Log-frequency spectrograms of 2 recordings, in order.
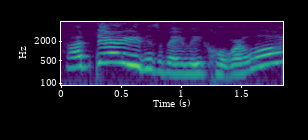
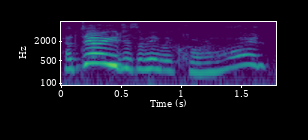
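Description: First: Plain retelling of the meme line; meme quote. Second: Meme quote. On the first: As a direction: quote it lightly. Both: Retold or imitated. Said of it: "I fucking love that meme".

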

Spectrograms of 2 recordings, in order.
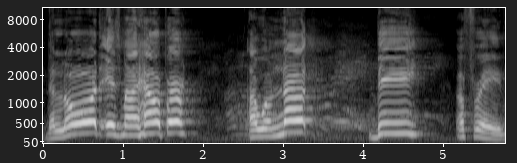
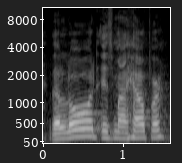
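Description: First: The Lord is my helper, loud, high and slow; a pastor showing the congregation how to declare it, loud; said like you mean it. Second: Said in the usual way. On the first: Shown as a demonstration. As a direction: proclaim it with full conviction. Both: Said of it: "say it like they mean it".

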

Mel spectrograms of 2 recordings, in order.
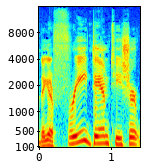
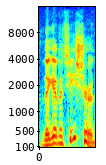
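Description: First: Free stressed, said slowly. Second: Said in the usual way. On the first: Real, not acted. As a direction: lean on free and slow down.

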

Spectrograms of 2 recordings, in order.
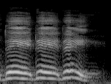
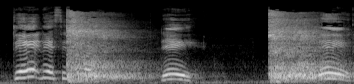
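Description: First: Said in the usual way. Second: DEAD punched loud, falling hard each time; repeated loud Dead, dropping in pitch; emphatic dead. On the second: Real, not acted. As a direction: hammer the word Dead, louder and falling. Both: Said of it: "That's all I'm doing".

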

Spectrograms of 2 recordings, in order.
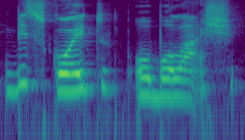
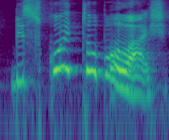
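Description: First: Said in the usual way. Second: 'Biscoito ou bolacha?' asked higher and louder; teasing the class with the old debate; playful question to the class. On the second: Shown as a demonstration. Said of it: "O que que vocês acham".

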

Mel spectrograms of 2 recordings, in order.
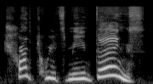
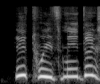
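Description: First: Slow, drawn-out sarcastic complaint; mock outrage. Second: Higher, louder mock shock; sarcastic mock alarm. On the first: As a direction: stretch it out like a whiny scold. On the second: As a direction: fake gasp of outrage. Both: Mocking Biden voters' complaints.

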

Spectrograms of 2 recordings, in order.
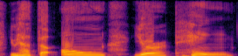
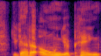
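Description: First: "own your pain" drawn out slowly with weight on "own"; slow emphatic. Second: Said in the usual way. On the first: Shown as a demonstration. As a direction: press "own" hard and slow the whole phrase down. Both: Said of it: "Ca-, catch that".

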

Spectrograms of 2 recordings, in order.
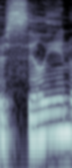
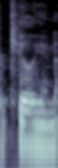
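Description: First: Cillian said as SIL-ee-an; soft-C pronunciation. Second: Killian said as KIL-ee-an; hard-K pronunciation. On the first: Co-host weighs two versions, Cillian with soft C. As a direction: open Cillian on an S sound. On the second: Co-host weighs two versions, Killian with hard K. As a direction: open Killian on a K sound. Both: Shown as a demonstration. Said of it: "I think it's either".

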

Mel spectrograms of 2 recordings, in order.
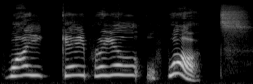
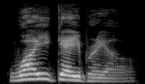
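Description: First: High, slow, puzzled query; careful, drawn-out confusion; puzzled friend. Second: Slow, loud, tense question; tense confrontation. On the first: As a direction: echo him in a much higher voice, baffled. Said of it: "tilting his head slightly". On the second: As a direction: challenge him, heavy and drawn out. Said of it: "wound tense like a snake". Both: A narrator's reading.

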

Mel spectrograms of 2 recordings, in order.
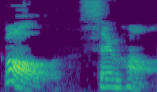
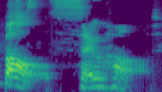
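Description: First: Slow posh try at street slang, said cleanly; careful posh delivery of street slang; clean slang take. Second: Slow, stiff posh try at street slang; bad slang attempt. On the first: Pretend. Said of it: "One more time. Give me a good, good, super clean take". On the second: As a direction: say it slowly like a posh girl faking street talk. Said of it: "Can you just say it for me one more time".

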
